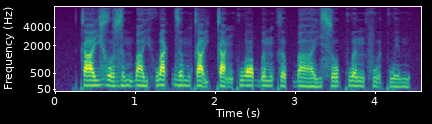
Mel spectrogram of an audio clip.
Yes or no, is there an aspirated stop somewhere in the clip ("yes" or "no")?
no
